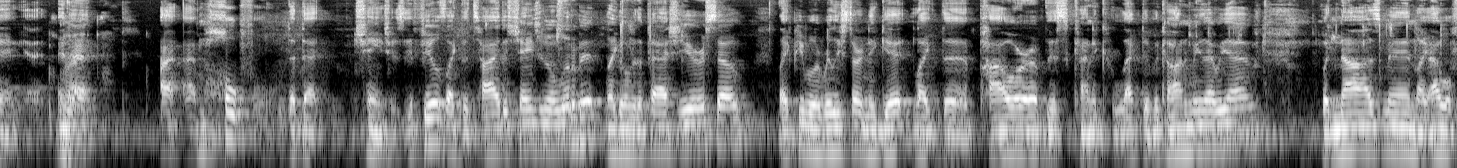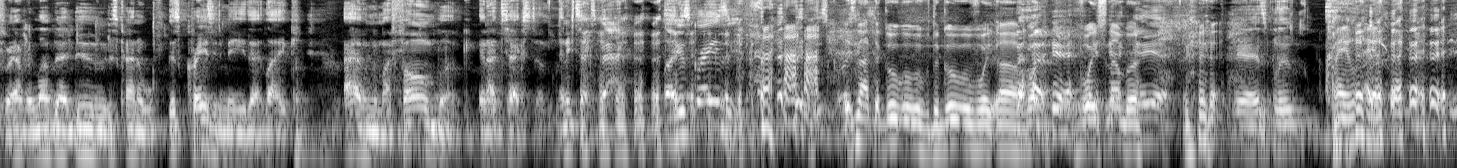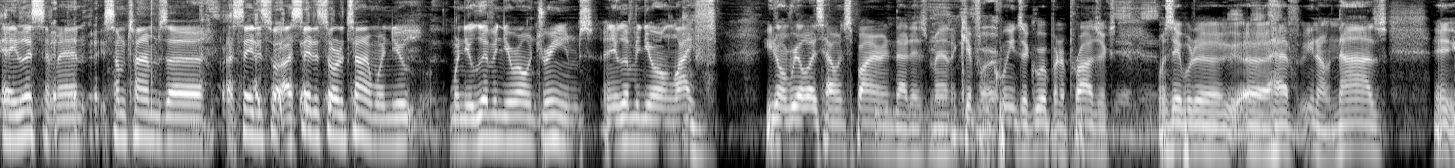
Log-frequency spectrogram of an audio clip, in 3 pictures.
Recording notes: live and direct from the A3C Festival in ATL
